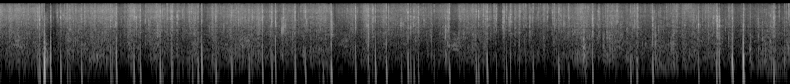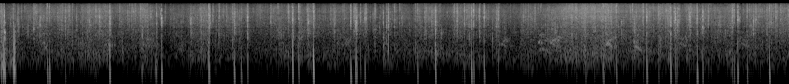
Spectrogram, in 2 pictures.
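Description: Dry reed stalks rustling and crackling close to the microphone as someone pushes through a dense reed thicket, a continuous run of many sharp snaps and clicks.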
